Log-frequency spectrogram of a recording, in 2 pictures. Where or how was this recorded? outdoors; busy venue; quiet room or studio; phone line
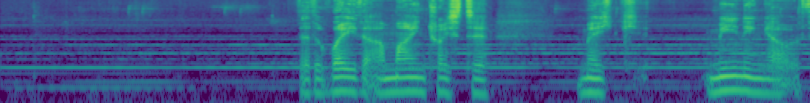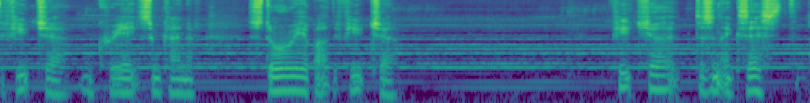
outdoors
